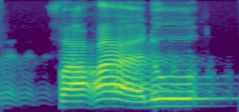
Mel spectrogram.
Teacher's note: আইনটিকে মোটা করে গলা চিপে পড়বেন।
